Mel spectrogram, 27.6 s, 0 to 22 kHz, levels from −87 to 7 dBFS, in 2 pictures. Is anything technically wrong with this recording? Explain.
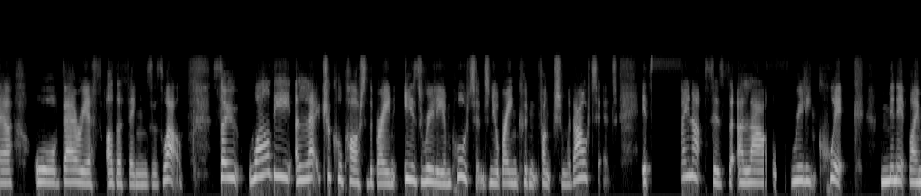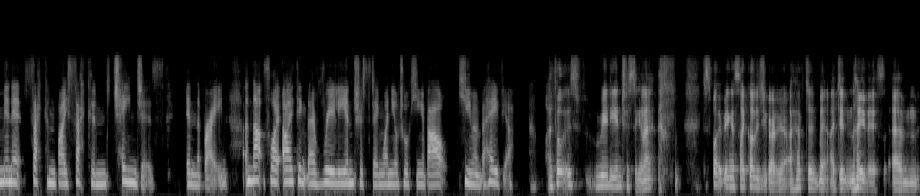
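Yes. Lost AMR speech frames occur at 9.77–10.30 s and 11.45–11.70 s. Corrupted frames made the wideband decoder repeat its last good pitch and vocal tract settings at falling gain. The first gap fades quickly to silence; the second breaks into scattered dropouts, the longest about 140 ms, before speech returns briefly weak or rough.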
